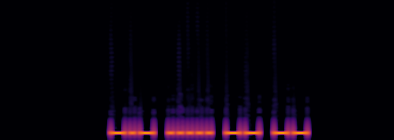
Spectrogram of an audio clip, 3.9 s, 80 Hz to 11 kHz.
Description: Morse code, heard as a keyed tone, about 25 wpm, 700 Hz. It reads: K5MM
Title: Easy Call Signs Repeated 2x - 25wpm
